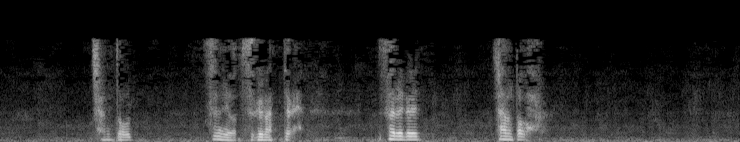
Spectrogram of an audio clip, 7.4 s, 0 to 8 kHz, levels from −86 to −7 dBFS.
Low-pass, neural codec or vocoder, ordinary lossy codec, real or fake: 7.2 kHz; codec, 24 kHz, 1.5 kbps, HILCodec; MP3, 24 kbps; fake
